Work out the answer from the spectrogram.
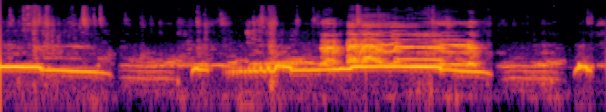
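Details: Soft-voiced orange male pelung dove in a bird farm: extended coo stepping between slightly different pitches, with another bird's loud harsh call overlapping in the middle.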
